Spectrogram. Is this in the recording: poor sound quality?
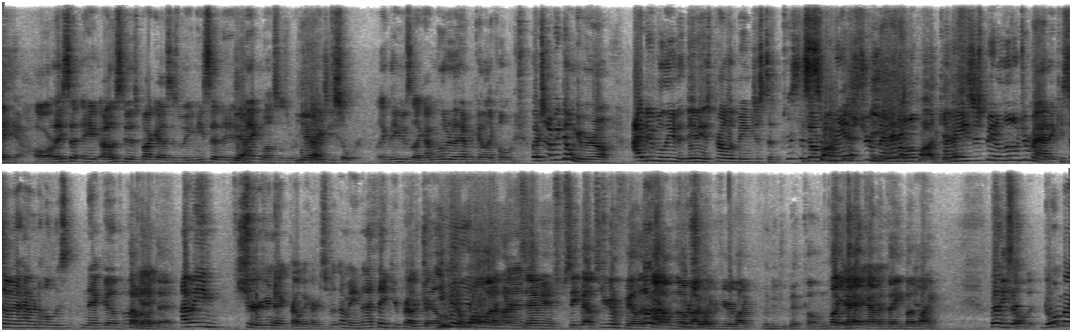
yes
